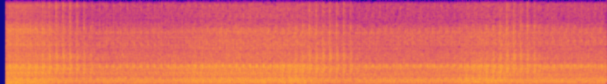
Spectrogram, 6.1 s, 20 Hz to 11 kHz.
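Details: D24 diesel engine, which also smokes: hard, uneven metallic knock, roughly three to four raps a second, clattering erratically over the idle.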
